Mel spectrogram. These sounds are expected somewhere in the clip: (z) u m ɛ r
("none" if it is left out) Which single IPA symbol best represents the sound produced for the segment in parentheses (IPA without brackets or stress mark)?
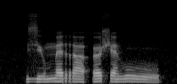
zʲ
